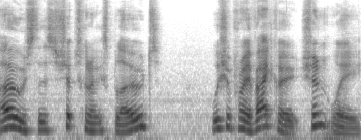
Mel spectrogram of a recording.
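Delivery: totally unbothered, casual, unconcerned delivery. Retelling a scene where the ship may explode: imitating Wesley's unconcerned tone. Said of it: "the lack of concern in his tone of voice".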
